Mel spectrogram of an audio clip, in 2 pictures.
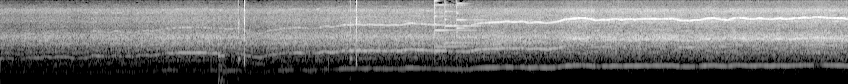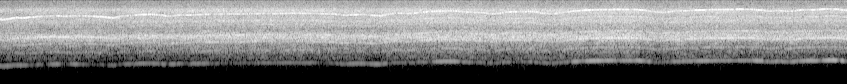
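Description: An electric drill motor whirs with a steady whine that slowly rises in pitch.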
